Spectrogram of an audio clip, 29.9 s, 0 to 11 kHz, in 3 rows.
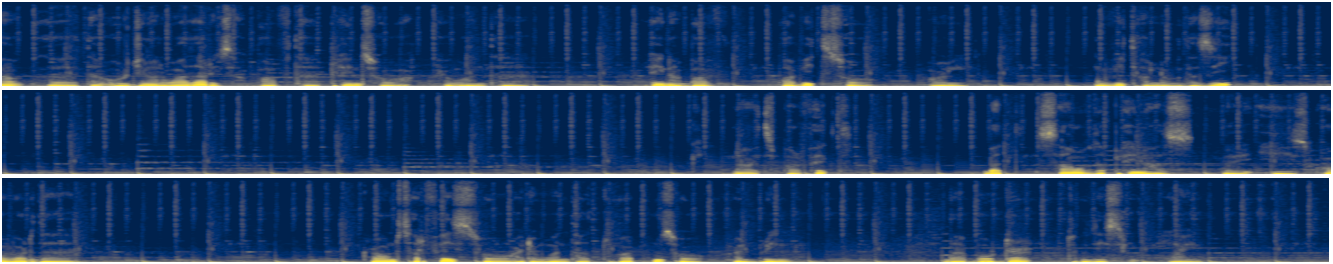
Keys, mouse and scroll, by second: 7.2 g, 16.6-17.3 middle drag, 17.3-18.0 scroll up 2, 18.0-20.9 middle drag, 22.8-25.7 middle drag.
